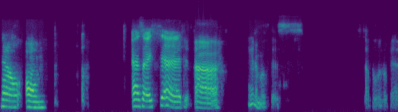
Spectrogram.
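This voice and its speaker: A woman talks at a very slow pace with long, frequent pauses, her medium-pitched voice showing ordinary pitch variation and big swings in loudness, recorded with a dry, close sound and no echo. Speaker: DIY paint retailer. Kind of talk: livestream tutorial. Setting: livestream from her store.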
